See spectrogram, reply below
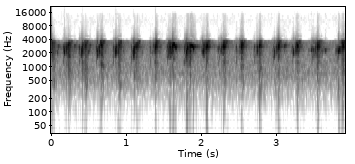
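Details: Barn owls, more than one, cleaking during an intruder episode at the nest cavity, Audubon Starr Ranch, California: rapid harsh, raspy notes repeated about four or five per second throughout, steady and unbroken, with no other clear sounds.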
